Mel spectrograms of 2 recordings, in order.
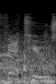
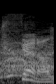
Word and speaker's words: Fetu: So Coach Fetu, spelled F-E-T-U, for the longest time I was pronouncing it Coach Feta, like feta cheese.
